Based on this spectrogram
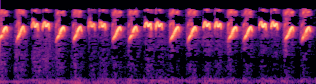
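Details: Cinereous tit calling other tits to join in singing: a fast run of high, sharp rising notes alternating with short whistled slurs, about two phrases per second, steady throughout.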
